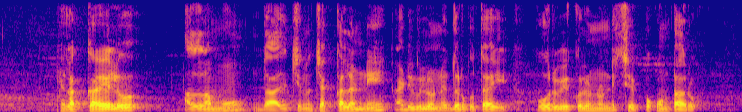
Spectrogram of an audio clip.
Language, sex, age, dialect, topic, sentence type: Telugu, male, 18-24, Utterandhra, agriculture, statement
